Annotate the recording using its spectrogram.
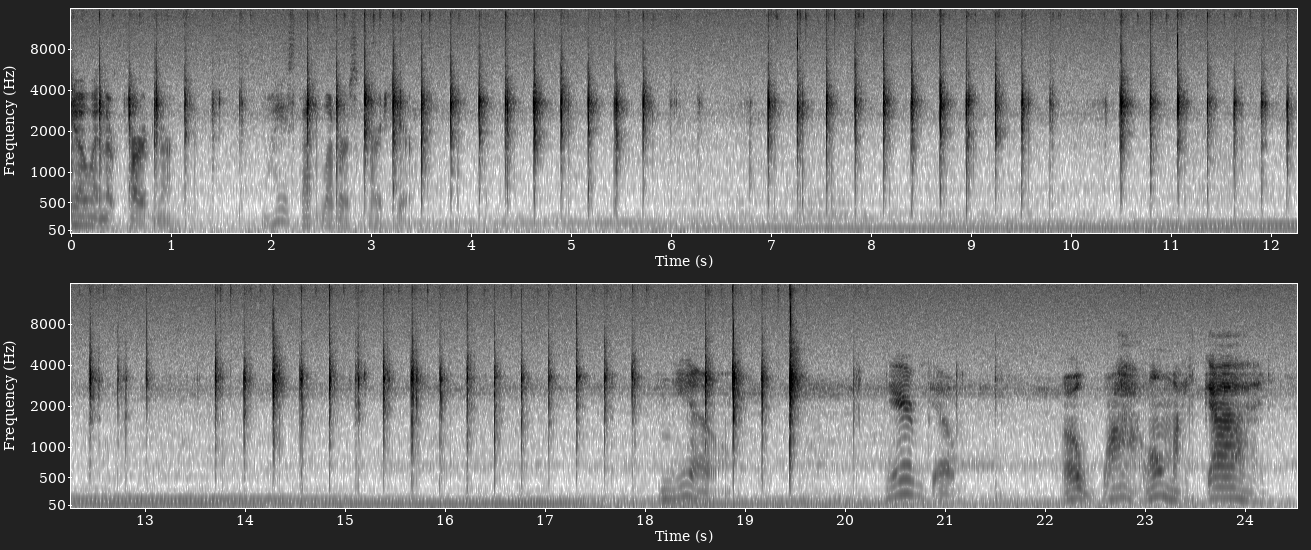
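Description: Playing cards shuffle and slap softly in a hand.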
